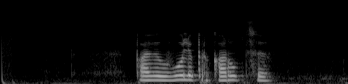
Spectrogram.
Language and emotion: Russian, neutral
